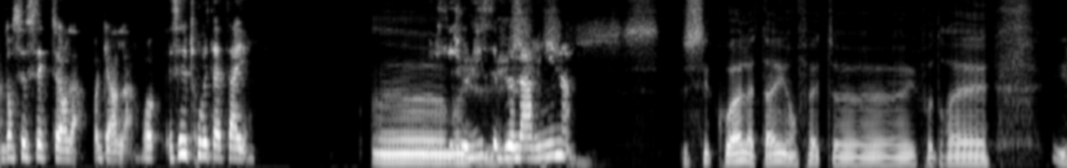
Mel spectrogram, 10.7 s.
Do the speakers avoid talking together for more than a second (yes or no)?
no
